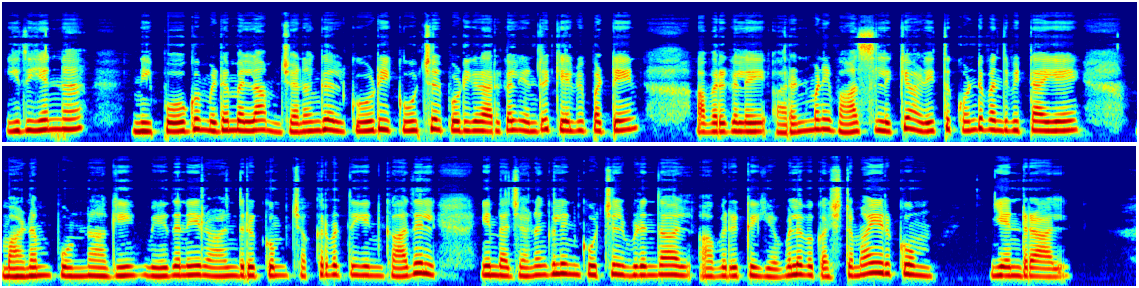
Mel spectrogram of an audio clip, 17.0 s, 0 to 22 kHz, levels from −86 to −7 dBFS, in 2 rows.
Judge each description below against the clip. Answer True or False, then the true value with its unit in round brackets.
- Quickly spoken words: False (110 wpm)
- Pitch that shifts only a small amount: True (2.2 semitones)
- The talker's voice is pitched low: False (230 Hz)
